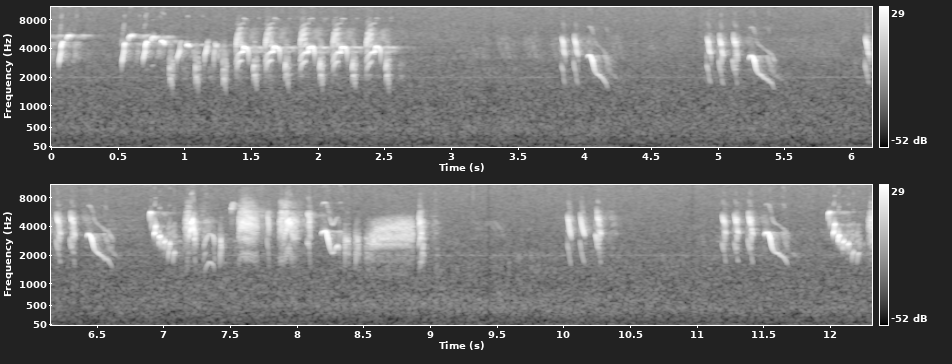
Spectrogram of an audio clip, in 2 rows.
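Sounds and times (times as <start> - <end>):
Marsh warbler singing, Acrocephalus palustris: 0.0 - 2.7, 3.3 - 5.5, 6.1 - 12.3.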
